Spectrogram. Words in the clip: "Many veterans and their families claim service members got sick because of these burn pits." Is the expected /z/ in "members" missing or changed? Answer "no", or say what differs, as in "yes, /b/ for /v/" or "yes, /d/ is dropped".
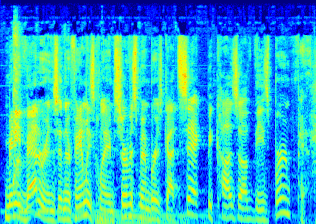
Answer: no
